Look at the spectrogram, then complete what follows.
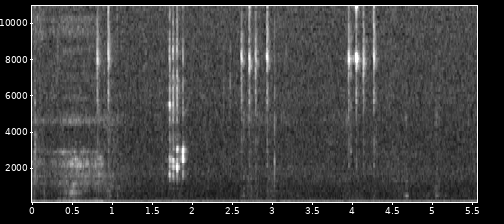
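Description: Several sharp computer mouse clicks, a few in quick pairs like double-clicks, over a steady low electrical hum.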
